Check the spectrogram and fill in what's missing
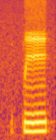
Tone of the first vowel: high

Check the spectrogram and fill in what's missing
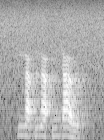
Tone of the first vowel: high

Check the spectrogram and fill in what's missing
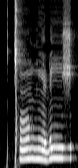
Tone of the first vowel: rising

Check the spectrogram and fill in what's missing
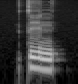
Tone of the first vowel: falling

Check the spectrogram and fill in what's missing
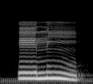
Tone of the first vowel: high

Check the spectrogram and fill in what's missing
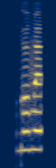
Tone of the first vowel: high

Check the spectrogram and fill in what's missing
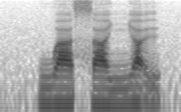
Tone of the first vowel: low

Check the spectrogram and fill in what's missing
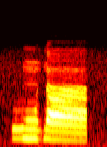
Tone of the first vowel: low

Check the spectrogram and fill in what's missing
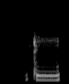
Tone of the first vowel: high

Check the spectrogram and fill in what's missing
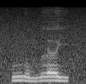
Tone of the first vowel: low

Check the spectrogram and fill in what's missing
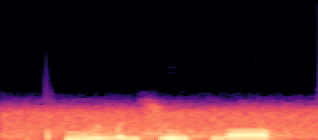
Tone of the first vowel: falling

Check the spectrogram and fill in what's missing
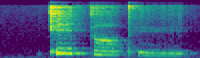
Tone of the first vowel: high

